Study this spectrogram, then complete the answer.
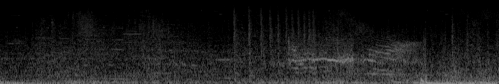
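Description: The Talons weapon fires in the video game Warframe, with sharp, crackling bursts and metallic clatter over a dense, noisy game soundscape, loud and continuous.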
